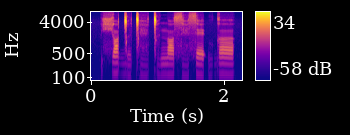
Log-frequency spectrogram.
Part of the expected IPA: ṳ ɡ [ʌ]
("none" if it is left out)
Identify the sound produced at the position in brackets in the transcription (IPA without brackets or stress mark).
ʌ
